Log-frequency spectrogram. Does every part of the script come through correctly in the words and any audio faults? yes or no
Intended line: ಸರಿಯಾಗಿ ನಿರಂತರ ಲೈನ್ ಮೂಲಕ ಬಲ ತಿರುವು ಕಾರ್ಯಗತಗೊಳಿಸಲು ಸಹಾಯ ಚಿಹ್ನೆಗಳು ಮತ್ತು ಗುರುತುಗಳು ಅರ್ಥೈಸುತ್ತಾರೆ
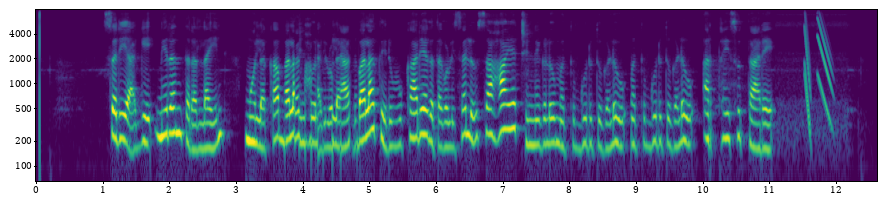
no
